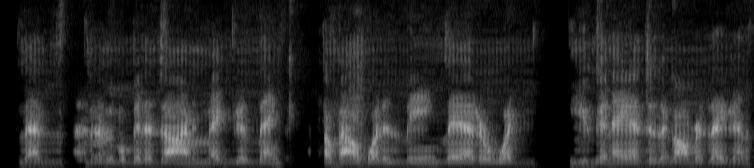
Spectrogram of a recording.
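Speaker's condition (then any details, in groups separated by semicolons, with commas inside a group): Total laryngectomy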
